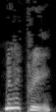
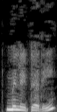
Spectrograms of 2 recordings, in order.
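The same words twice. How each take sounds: First: Said in the usual way. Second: मिलिट्री said as मिलिटरी with an extra vowel before र; wrong pronunciation. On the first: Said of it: "शुद्ध उच्चारण". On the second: Shown as a demonstration. Teacher showing the learners' common error, deliberately wrong. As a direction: split ट्र into टर: मिलि-टरी. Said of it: "अशुद्ध उच्चारण".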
